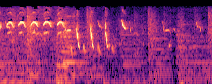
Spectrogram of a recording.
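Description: Instrumental music with bird chirps over it: a quick run of chirps at the start and a few sharp falling chirps about a second in.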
